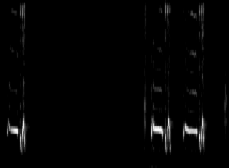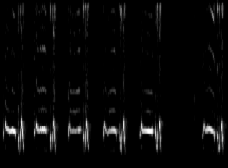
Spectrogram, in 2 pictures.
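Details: Prinia song, described as full and lively: a fast series of about ten phrases, each a clipped buzzy note joined to a short flat whistle, repeated roughly every half second after a brief pause and a soft rustle.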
